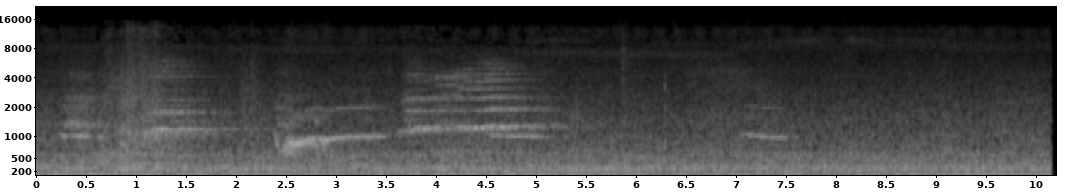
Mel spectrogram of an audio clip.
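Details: Fennec fox at Morioka Zoological Park, Japan, vocalizing in what may be snoring or sleep-talking: a handful of soft, whining tonal calls, some short and some drawn out, over a steady background hiss.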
